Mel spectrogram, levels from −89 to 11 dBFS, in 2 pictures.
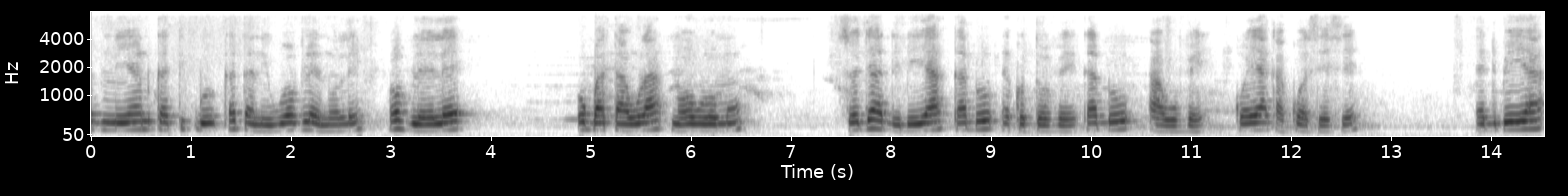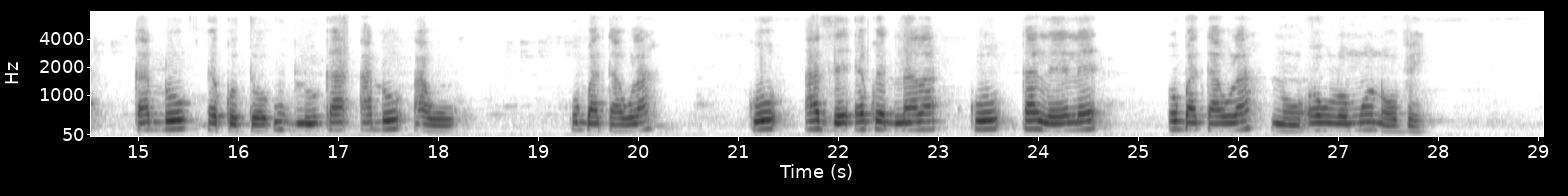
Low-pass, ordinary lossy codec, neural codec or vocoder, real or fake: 7.2 kHz; Opus, 32 kbps; none; real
